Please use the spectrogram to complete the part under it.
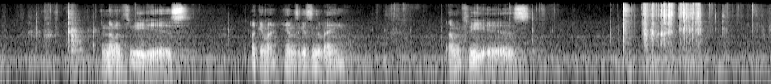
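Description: Hands crinkle and peel a thin plastic wrapper close by.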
